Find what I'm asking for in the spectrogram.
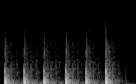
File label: knocking on plastic storage box; foley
